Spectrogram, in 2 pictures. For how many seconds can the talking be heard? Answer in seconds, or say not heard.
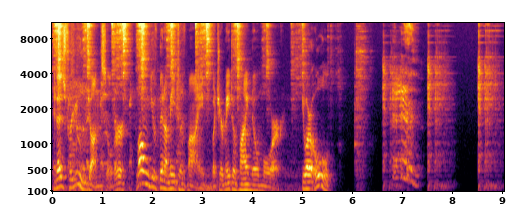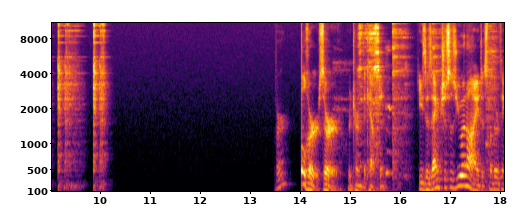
10 s.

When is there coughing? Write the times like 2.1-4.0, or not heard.
0.3-2.7, 6.8-7.3, 14.7-16.2.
